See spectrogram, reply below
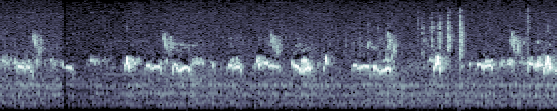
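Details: Lively flock chorus of European bee-eaters, Eifel, Germany: mellow trilled notes tumble over one another about once a second, and near the end a burst of high, clicking tones from another source briefly joins in.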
